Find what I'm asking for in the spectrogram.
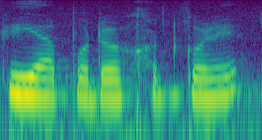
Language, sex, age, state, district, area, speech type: Assamese, female, 18-30, Assam, Dibrugarh, rural, spontaneous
